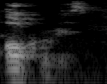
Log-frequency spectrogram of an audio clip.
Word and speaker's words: Ocrevus: I know a lot of people pronounce it different. I've heard a lot of people different, but my neurologist called it Ocrevus.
